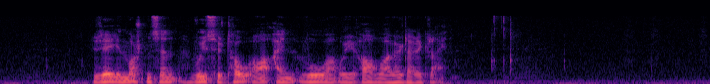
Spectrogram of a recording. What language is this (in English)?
Faroese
